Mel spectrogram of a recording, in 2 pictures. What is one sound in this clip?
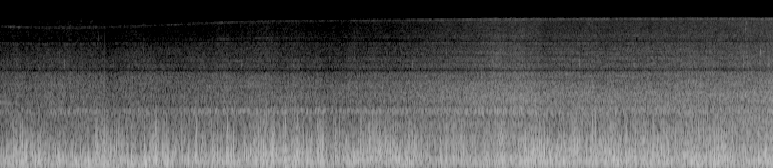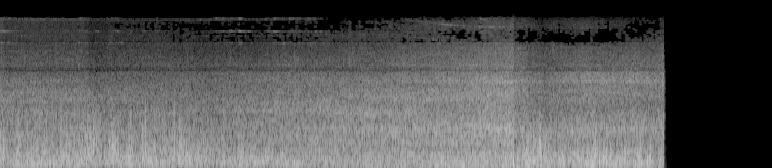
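A heavy truck engine rumbles as it approaches and passes close by.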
